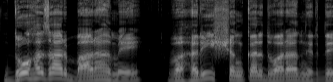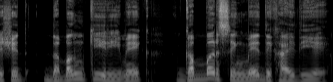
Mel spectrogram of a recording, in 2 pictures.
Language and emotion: Hindi, neutral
